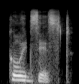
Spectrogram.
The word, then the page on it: coexist: Indian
